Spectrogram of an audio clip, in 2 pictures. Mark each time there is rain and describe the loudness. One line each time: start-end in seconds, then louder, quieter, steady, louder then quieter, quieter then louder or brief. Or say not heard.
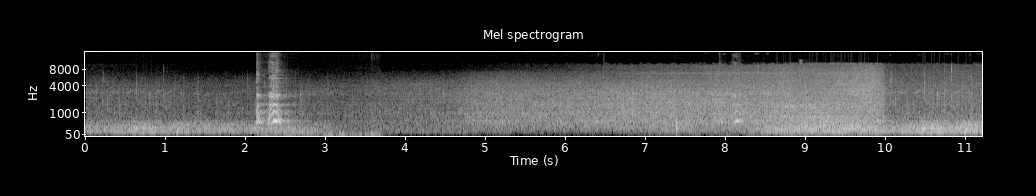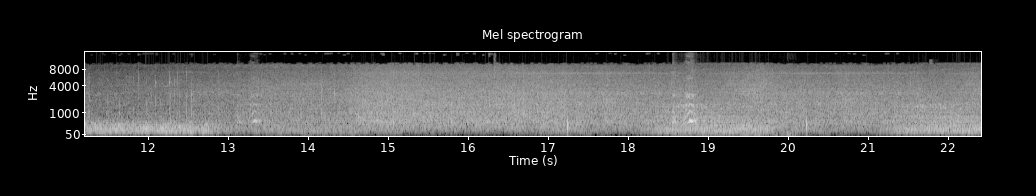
0.0-22.3 louder.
